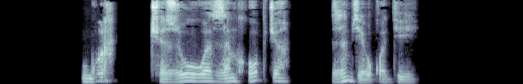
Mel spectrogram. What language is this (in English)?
Kabardian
